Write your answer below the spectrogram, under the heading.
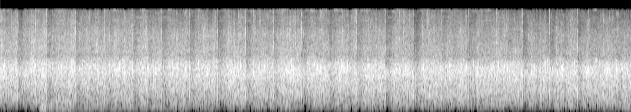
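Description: An audience applauding steadily, with many hands clapping at once.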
